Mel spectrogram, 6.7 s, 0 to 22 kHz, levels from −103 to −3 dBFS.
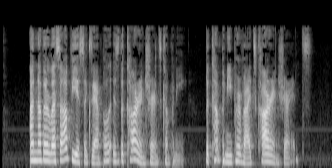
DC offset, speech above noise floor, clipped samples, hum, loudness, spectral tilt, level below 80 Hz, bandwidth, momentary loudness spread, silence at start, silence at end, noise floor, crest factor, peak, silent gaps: under 0.1%; 47 dB; under 0.1%; none; -22 LUFS; -4 dB/octave; -62 dBFS; 11.5 kHz; 17 LU; 0.6 s; 0.5 s; -70 dBFS; 20 dB; -2 dBFS; none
